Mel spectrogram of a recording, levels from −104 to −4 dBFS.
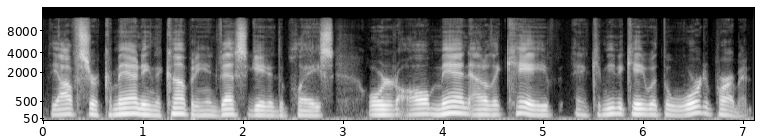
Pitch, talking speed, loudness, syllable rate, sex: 125 Hz, 175 wpm, -16 LUFS, 6.3 syllables/s, male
